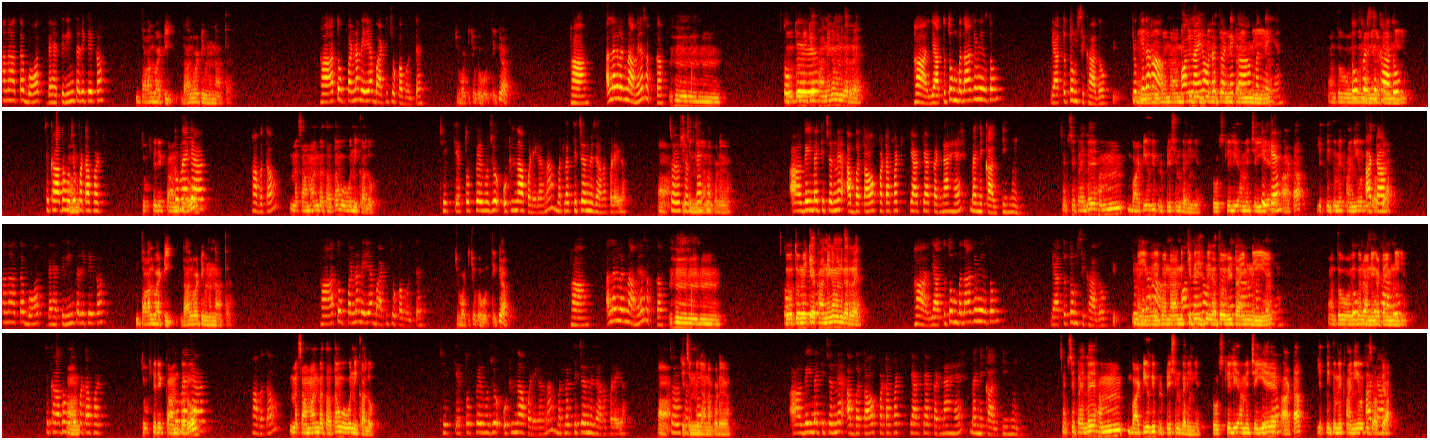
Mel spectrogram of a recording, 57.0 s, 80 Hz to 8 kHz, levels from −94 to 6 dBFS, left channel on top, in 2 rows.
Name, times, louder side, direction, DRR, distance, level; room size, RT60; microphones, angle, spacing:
voice 1, 0.0-2.1 6.4-8.4 11.4-11.7 12.1-13.2 15.6-16.4 18.2-20.0 21.0-22.1 22.6-23.3 23.6-25.6 27.0-28.0 29.4-30.5 32.0-32.6 33.5-34.0 37.3-41.0 41.9-42.7 44.3-48.9 53.7-54.1 55.8-56.3, left 5 dB, 45° left, 0.4 m, -30 dB
voice 2, 2.7-4.6 9.1-10.1 13.3-14.4 15.7-17.2 22.6-25.4 26.5-28.1 29.8-30.1 31.3-32.5 34.3-36.0 41.6-43.1 49.7-54.5 54.8-56.3, right 4 dB, 45° right, 0.3 m, -29 dB
8.0 x 3.6 x 3.3 m
head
